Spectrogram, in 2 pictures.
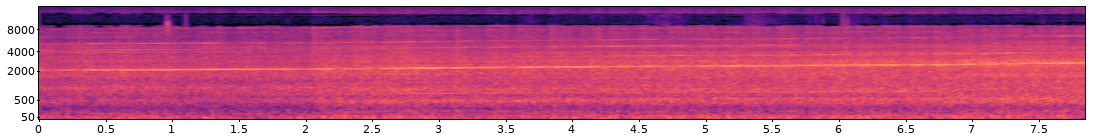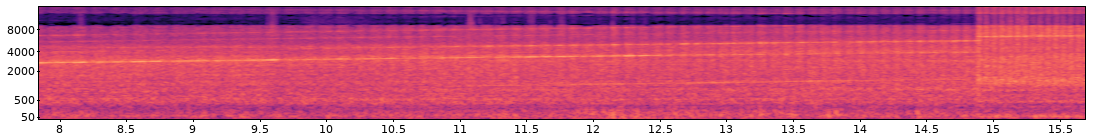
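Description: Engines of a Carenado SF 340 turboprop spool up in the Prepar3D flight simulator, a steady droning roar with a whine rising slowly in pitch over about fifteen seconds.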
